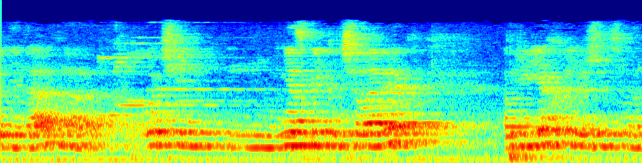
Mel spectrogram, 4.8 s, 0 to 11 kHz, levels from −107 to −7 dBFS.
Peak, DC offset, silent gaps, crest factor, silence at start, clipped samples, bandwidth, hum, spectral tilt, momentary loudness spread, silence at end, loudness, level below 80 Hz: -6 dBFS; under 0.1%; none; 16 dB; 0 s; under 0.1%; 7.6 kHz; none; -6 dB/octave; 10 LU; 0 s; -22 LUFS; -44 dBFS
